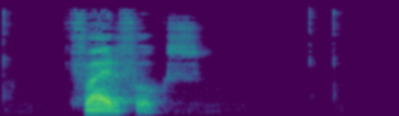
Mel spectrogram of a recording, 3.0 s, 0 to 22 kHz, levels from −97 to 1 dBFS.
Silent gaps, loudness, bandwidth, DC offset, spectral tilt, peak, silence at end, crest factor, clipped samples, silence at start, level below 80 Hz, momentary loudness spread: none; -26 LUFS; 16 kHz; under 0.1%; -3.5 dB/octave; -8 dBFS; 1.5 s; 22 dB; under 0.1%; 0.55 s; -80 dBFS; 22 LU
